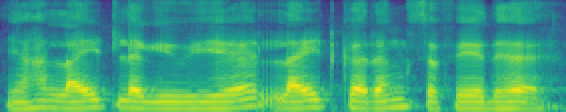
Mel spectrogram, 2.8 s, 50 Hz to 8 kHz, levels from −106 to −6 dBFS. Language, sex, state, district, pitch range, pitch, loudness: Hindi, male, Jharkhand, Ranchi, 125-140 Hz, 130 Hz, -16 LUFS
